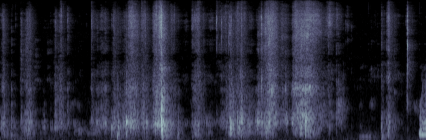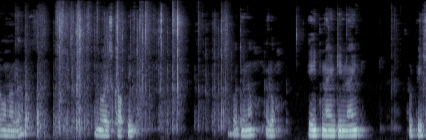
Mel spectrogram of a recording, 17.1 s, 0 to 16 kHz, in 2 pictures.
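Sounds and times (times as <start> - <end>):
paper rustling: 0.0 - 6.9, 9.2 - 13.1.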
